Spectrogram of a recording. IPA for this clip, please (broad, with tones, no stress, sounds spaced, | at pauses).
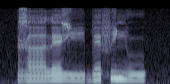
ɣ aː˨ l ɛ˧ ɣ iː˨ b ɛ˧ f i˦ ɲ u˧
